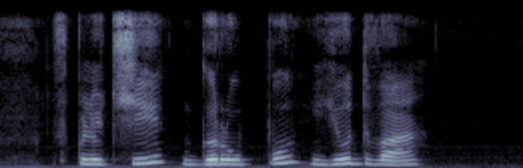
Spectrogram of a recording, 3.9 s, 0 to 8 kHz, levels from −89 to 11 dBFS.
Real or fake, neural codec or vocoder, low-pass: real; none; 7.2 kHz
